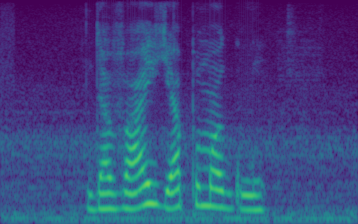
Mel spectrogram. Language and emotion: Russian, neutral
